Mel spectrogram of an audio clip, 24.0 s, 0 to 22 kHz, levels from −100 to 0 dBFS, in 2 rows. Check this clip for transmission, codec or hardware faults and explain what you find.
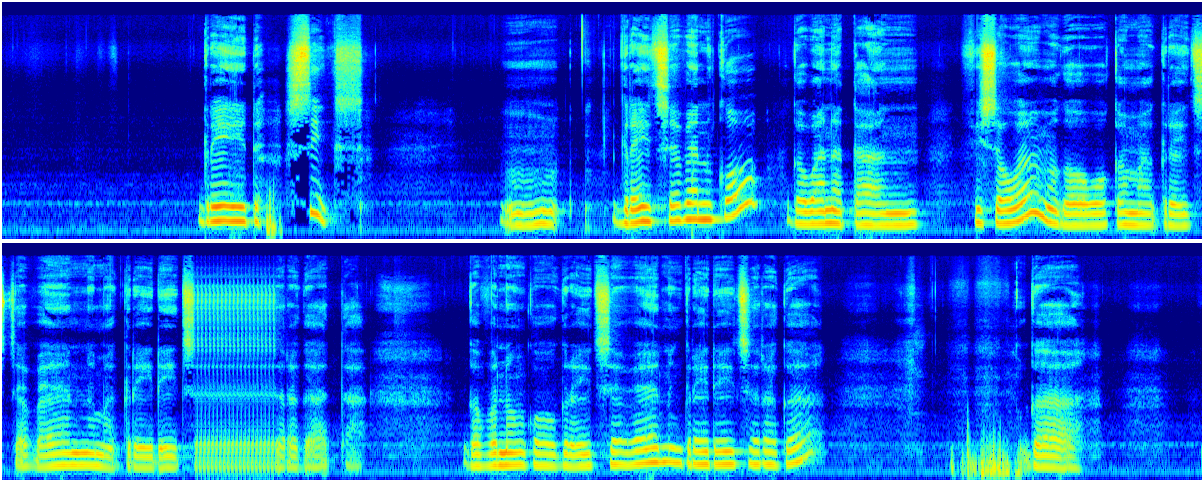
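There's one hardware-side fault, a system hang loop from 13.96 to 14.76 s. The machine stalls while the sound card keeps replaying its last 40 ms buffer, about 20 times. That's short enough to blur into a flat 25 Hz buzz in place of the speech, and the speech resumes without seeming to skip anything.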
